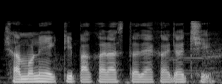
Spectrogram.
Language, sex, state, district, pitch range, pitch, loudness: Bengali, male, West Bengal, Cooch Behar, 115-125 Hz, 115 Hz, -19 LUFS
